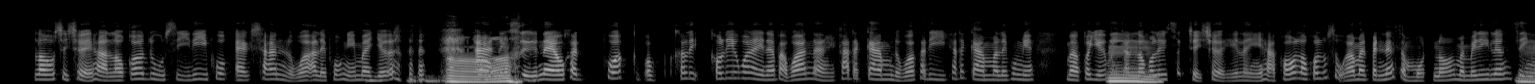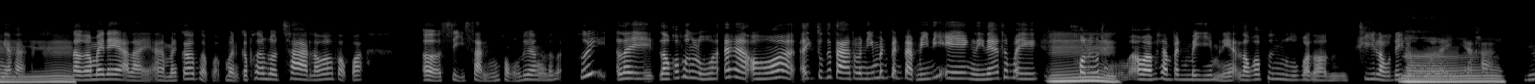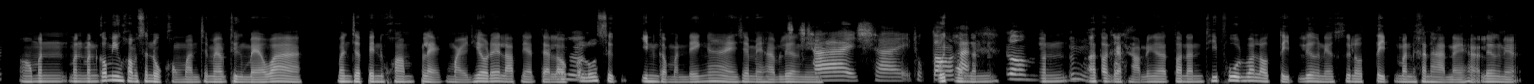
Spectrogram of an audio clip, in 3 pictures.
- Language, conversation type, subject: Thai, podcast, มีซีรีส์เรื่องไหนที่ทำให้คุณติดงอมแงมบ้าง?
- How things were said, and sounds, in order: other background noise; chuckle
